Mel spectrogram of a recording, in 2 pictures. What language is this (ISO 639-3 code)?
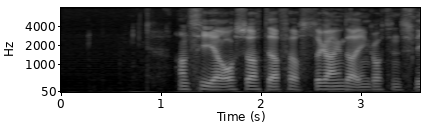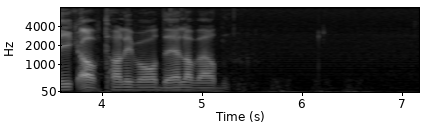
nor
